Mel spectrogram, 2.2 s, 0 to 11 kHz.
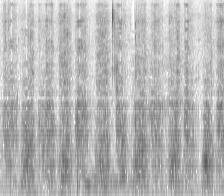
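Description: A 1-ounce silver bullion coin scraping the coating off a scratch-off lottery ticket, in quick, even back-and-forth strokes.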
